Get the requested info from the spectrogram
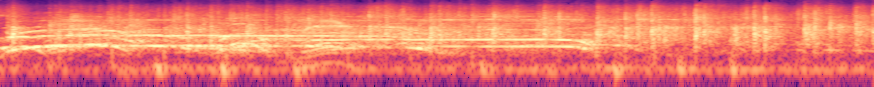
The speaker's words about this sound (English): So here we are. Here we go. So a big round of applause for Lynn Alden.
